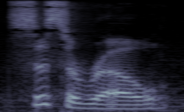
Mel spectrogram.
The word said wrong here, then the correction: Sicario: or is that how you say it? – Sicario. Yeah, Sicario.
